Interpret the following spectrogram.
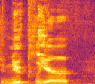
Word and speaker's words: nuclear: I pronounced the word it's pronounced nuclear nuclear nuclear but I added a syllable to that which annoy people um I will say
